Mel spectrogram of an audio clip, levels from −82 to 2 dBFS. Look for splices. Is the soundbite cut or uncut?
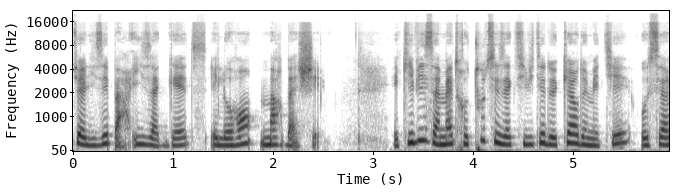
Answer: uncut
